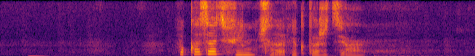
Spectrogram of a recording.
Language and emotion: Russian, sad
